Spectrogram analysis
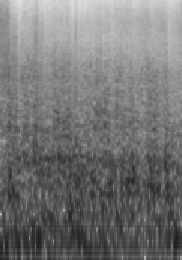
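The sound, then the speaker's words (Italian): Heavy rain pours down steadily on the day of an official royal visit during a harsh southern-hemisphere winter in June, a dense, loud, unbroken rush with a deep low rumble running beneath it. “Il giorno della visita ufficiale del re piove a dirotto”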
